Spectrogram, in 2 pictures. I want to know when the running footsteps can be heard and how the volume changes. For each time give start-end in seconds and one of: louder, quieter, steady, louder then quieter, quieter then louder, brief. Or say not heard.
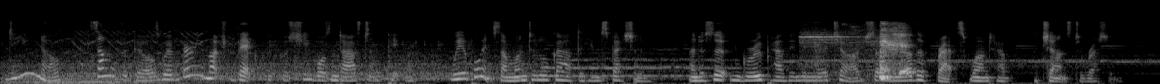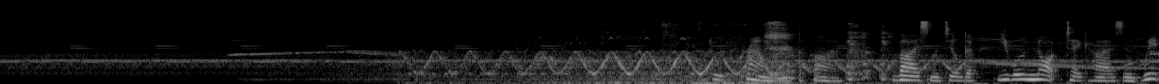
not heard.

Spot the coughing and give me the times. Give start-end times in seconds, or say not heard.
8.0-9.2, 19.2-21.1.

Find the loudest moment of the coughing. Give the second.
9 s.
